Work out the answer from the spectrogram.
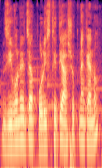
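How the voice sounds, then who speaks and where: A man acting a tender, earnest lover in a romantic audio drama, with soft music behind. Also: medium pitch, level tone, a little fast. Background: soft background music.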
